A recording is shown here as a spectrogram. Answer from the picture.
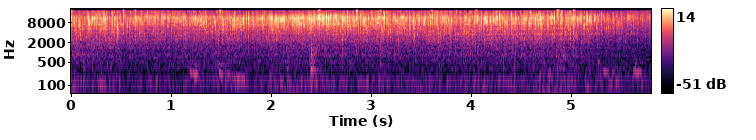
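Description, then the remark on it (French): Steady, dense sizzling of samosas frying in hot oil, fairly loud, a continuous crackling hiss with a few faint clicks and low murmurs underneath. “Quand on a fini de fabriquer le samoussa, bien collé, bien fermé, on laisse la colle prendre, sécher, durcir, et après, on peut le passer dans la friture.”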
